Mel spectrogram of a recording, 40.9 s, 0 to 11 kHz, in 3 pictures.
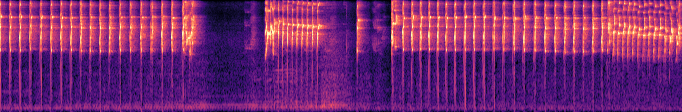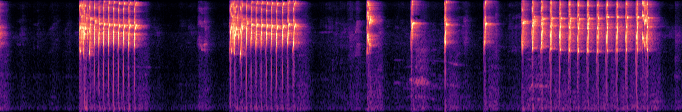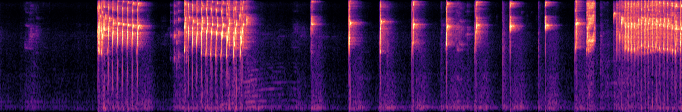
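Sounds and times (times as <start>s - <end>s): bird sharp chirps: 0.0s - 4.2s, 4.9s - 13.9s, 33.4s - 40.9s
lovebird shrill trills: 5.0s - 13.8s.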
